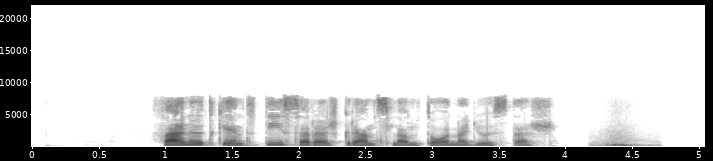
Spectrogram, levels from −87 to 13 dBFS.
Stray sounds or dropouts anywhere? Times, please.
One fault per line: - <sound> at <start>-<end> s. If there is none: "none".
- whoosh at 4.2-4.7 s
